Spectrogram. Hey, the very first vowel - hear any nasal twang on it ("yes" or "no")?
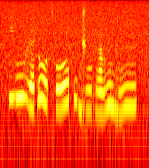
no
